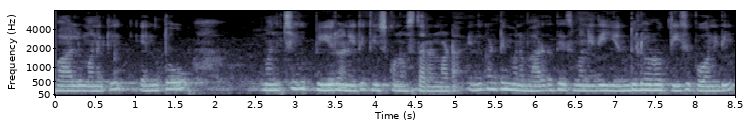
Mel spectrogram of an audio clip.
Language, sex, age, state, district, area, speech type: Telugu, female, 18-30, Andhra Pradesh, Bapatla, rural, spontaneous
